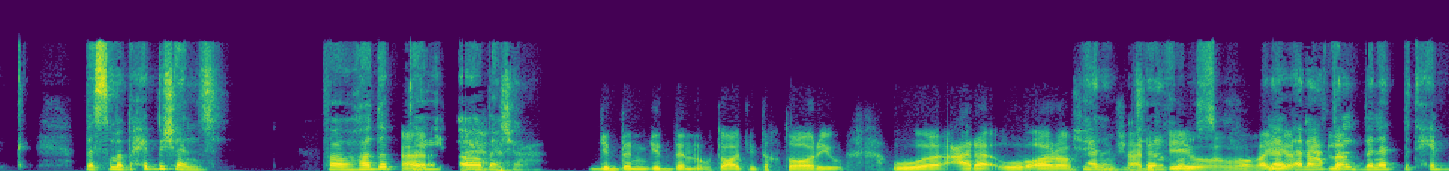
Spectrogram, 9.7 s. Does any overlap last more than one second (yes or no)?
yes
